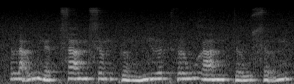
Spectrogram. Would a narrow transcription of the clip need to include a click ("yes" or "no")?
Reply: no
